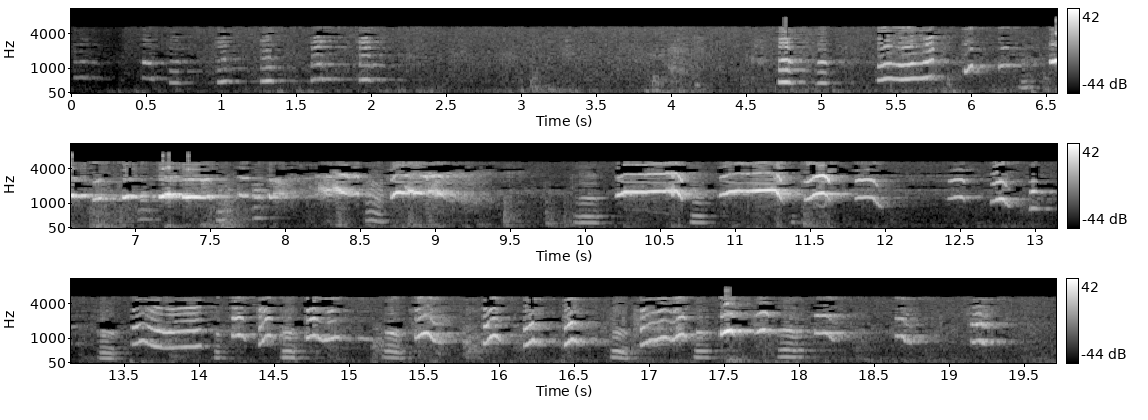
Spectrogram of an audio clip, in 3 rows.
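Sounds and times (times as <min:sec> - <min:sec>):
chimpanzee hooting and whimpering cries: 0:04.7 - 0:19.5.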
